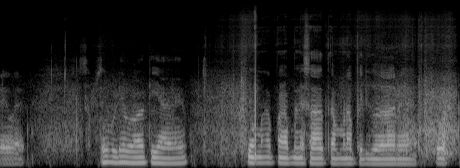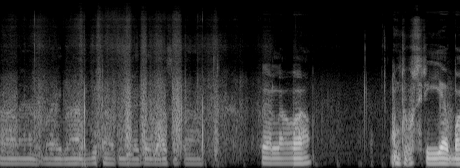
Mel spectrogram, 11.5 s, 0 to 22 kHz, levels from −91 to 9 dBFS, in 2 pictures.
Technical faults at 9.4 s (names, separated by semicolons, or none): microphone volume stepped up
